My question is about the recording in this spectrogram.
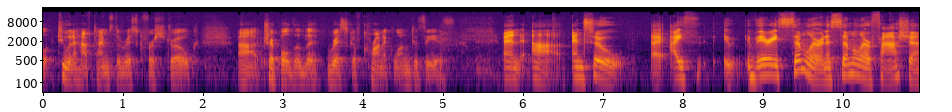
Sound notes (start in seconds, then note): none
